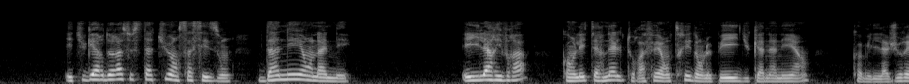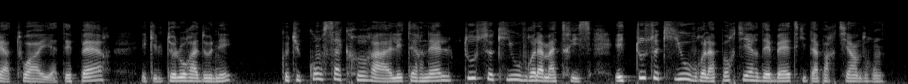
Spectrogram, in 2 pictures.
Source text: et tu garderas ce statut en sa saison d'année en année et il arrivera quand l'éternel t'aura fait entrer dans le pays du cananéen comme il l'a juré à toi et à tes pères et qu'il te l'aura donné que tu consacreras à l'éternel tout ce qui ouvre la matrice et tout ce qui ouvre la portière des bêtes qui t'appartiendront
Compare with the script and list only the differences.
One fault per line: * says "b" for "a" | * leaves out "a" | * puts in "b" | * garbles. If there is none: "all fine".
all fine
